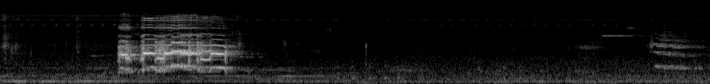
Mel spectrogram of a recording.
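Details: Native desi rooster kept at home crowing once: a loud, harsh, strained crow lasting about one second, then quiet background with faint higher calls near the end.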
